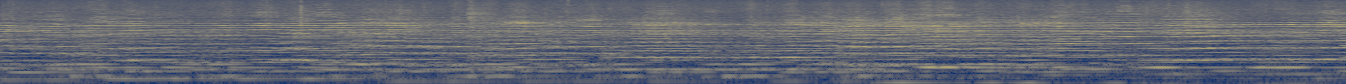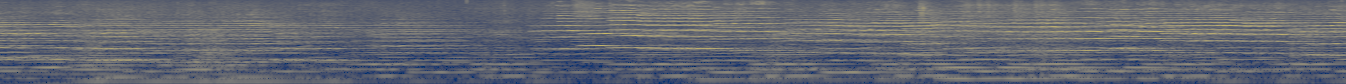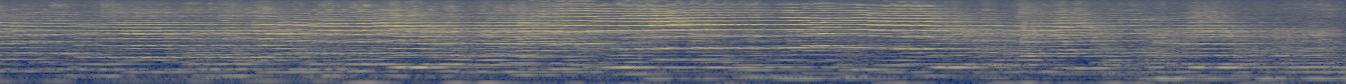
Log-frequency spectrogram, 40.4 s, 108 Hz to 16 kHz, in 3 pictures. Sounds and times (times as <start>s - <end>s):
Cello: 0.0s - 40.3s
Violin, fiddle: 0.0s - 40.3s.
